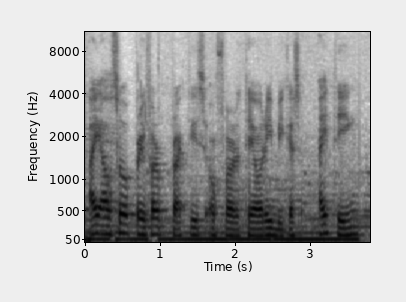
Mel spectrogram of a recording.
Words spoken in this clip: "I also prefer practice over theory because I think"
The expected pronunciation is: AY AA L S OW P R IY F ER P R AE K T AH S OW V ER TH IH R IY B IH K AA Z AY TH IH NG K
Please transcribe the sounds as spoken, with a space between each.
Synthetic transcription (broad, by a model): AY AA L S OW P R IY F ER P R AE K T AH S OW F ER T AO R IY B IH K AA S AY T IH NG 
